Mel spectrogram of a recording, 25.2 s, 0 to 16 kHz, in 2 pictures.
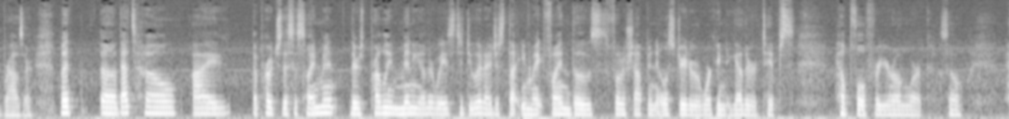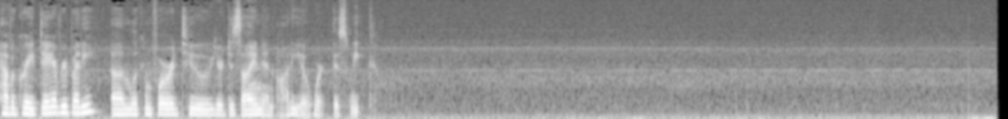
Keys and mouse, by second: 21.7 click, 24.5 click.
